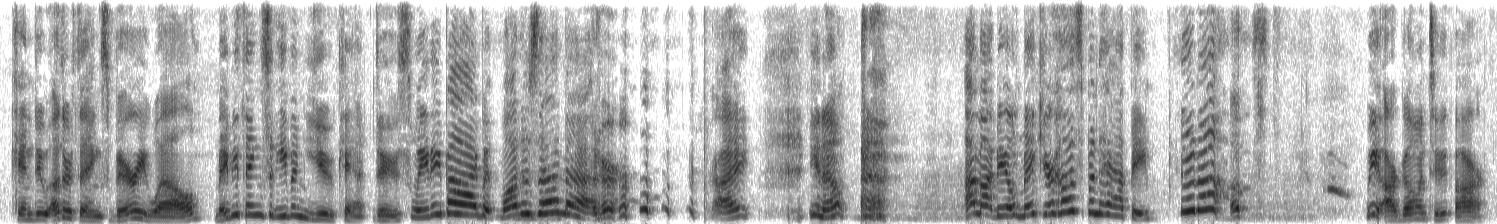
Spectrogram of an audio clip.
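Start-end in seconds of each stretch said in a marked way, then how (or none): 4.0-12.8 high, sassy mock taunt, laughing; taunting sweetie. Taunting the rude coworker, higher sassy mock voice. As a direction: needle her with a sugary jab.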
